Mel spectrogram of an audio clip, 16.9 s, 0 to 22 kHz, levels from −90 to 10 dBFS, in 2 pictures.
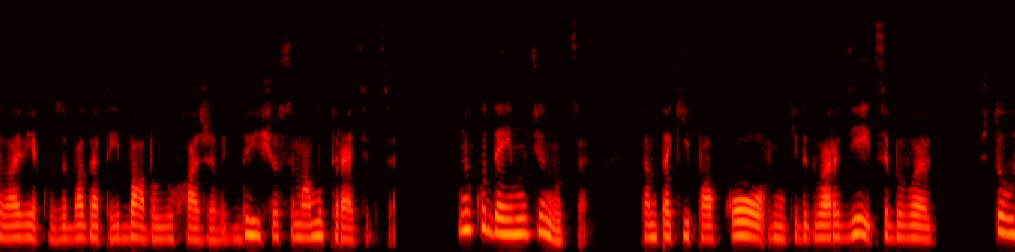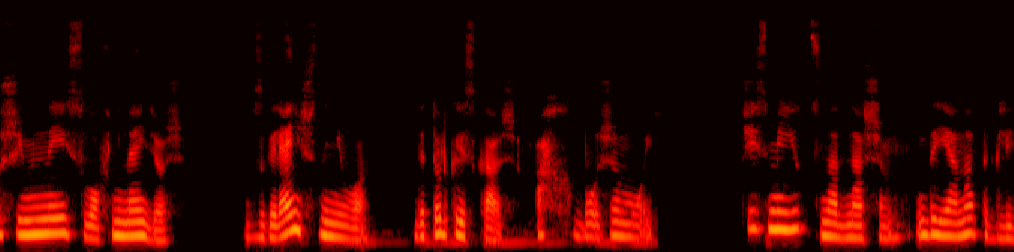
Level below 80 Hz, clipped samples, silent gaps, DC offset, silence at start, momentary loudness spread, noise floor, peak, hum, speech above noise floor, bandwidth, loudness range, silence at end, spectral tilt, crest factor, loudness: -90 dBFS; under 0.1%; 3.39-3.43 s, 7.84-8.05 s, 10.38-10.43 s, 14.36-14.40 s; under 0.1%; 0 s; 13 LU; under -90 dBFS; -22 dBFS; none; over 51 dB; 16 kHz; 4 LU; 0 s; -8.5 dB/octave; 18 dB; -40 LUFS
